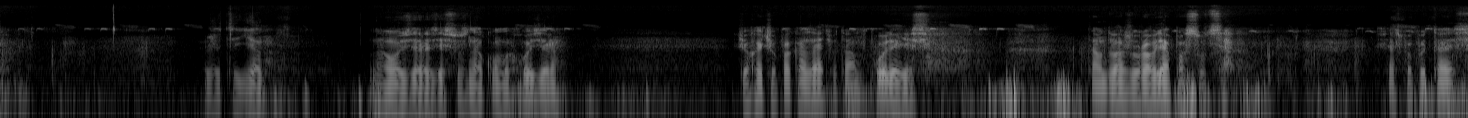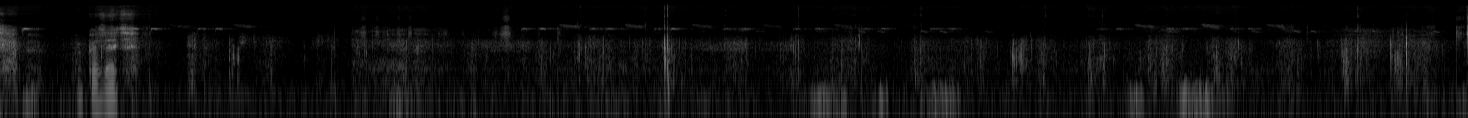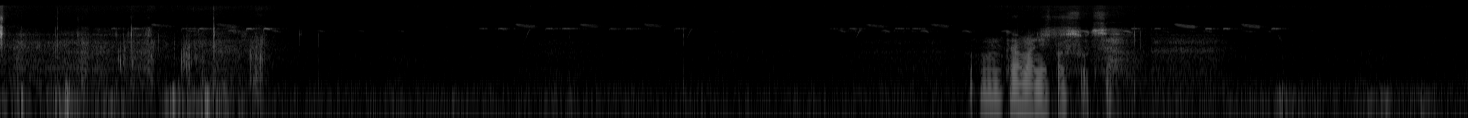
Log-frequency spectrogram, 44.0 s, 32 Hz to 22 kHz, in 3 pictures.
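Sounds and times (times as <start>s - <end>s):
footsteps on dirt and grass: 0.0s - 1.6s, 9.5s - 32.1s
faint high bird chirps: 0.0s - 43.0s.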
